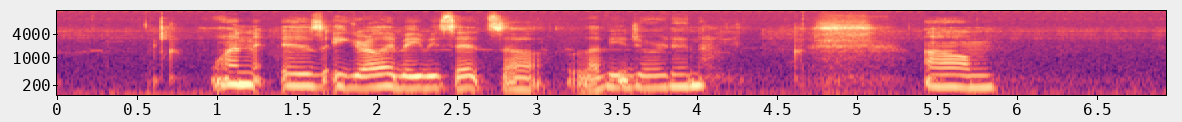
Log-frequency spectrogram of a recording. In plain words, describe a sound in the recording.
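A young woman talks casually and close up, with animation.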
